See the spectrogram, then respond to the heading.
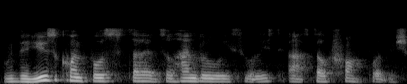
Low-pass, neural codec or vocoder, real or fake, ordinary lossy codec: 5.4 kHz; codec, 16 kHz in and 24 kHz out, 0.6 kbps, FocalCodec, streaming, 2048 codes; fake; none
